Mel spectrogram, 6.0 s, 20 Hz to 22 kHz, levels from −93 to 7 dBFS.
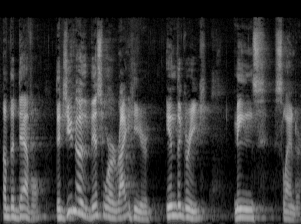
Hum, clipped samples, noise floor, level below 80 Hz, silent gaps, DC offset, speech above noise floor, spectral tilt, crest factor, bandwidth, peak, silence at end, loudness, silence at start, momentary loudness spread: none; under 0.1%; -56 dBFS; -80 dBFS; none; under 0.1%; 31 dB; -2.5 dB/octave; 22 dB; 16 kHz; -4 dBFS; 0 s; -23 LUFS; 0.05 s; 9 LU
